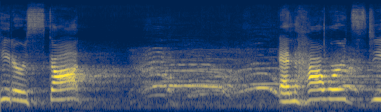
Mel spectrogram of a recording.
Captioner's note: audience cheering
